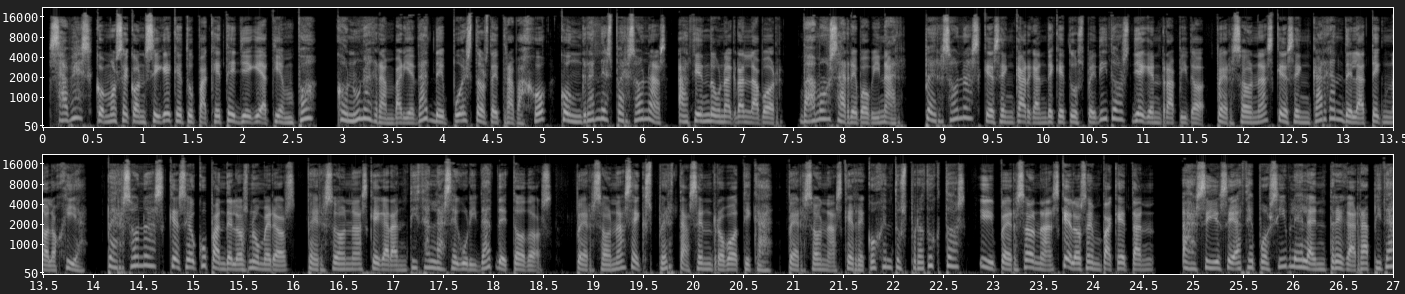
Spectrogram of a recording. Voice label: spanish corporate videos

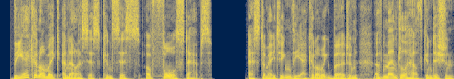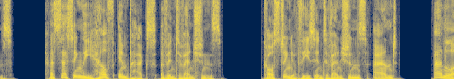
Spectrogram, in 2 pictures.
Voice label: English British narration

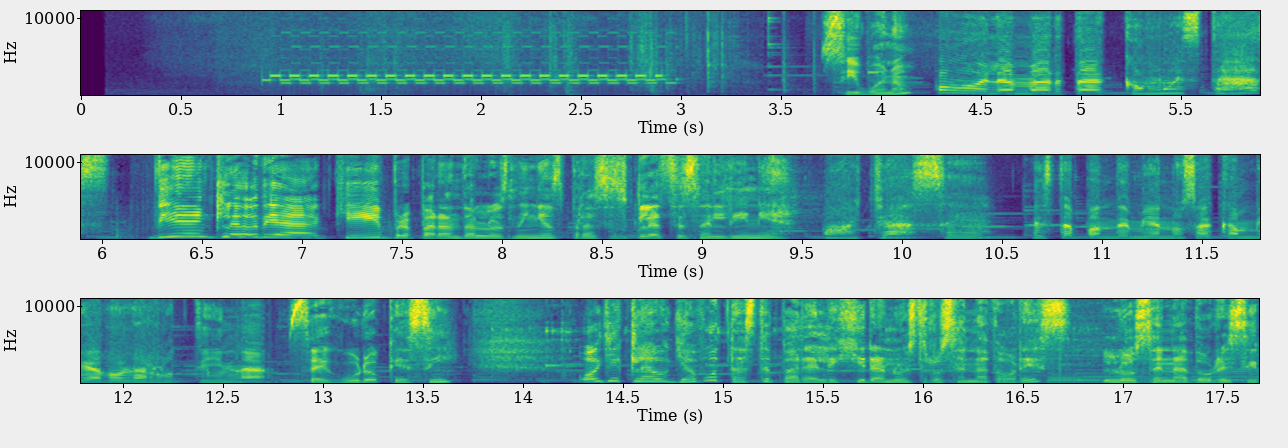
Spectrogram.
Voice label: spanish latin american political ads

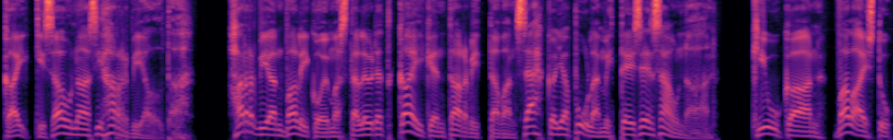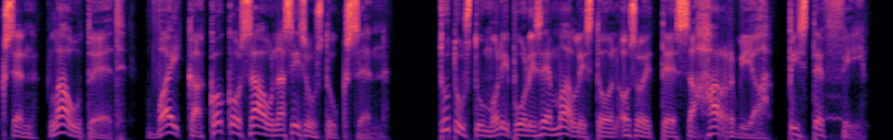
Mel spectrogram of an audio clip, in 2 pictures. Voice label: finnish commercial

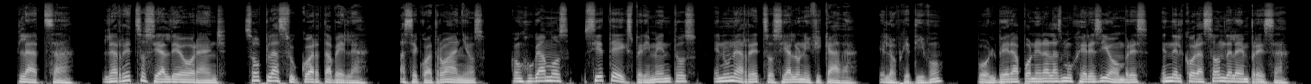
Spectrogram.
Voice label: Spanish Latin American neutral corporate

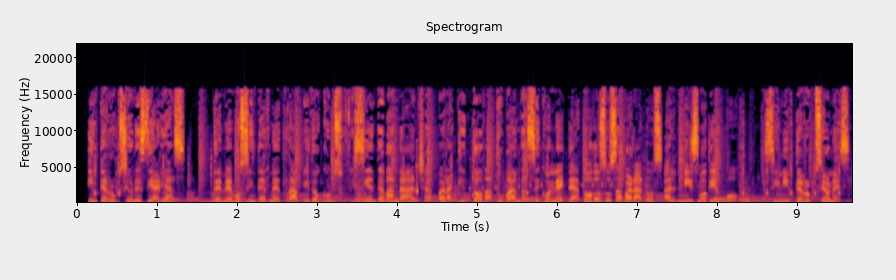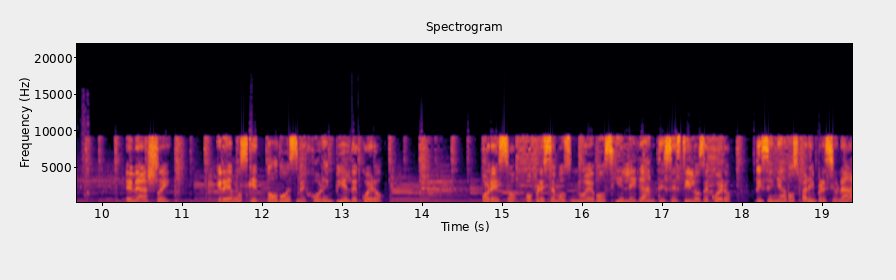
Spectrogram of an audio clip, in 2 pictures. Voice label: english commercial, voice actor

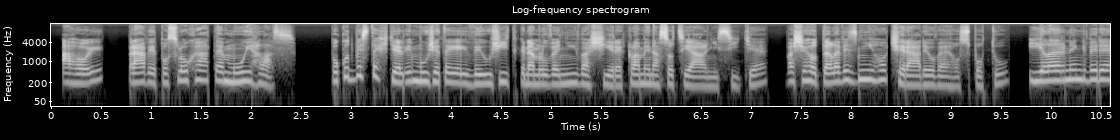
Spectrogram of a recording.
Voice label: czech narration

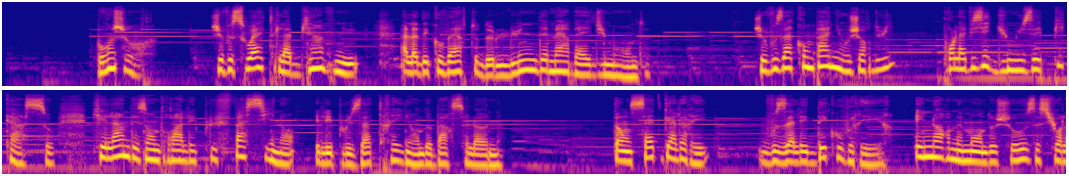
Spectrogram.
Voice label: french narration

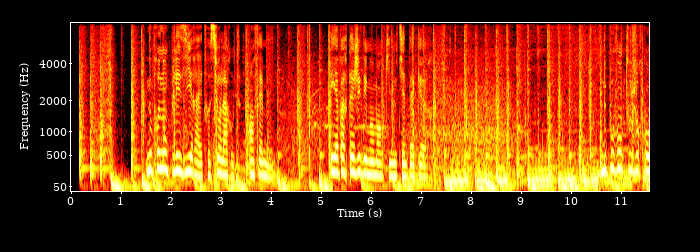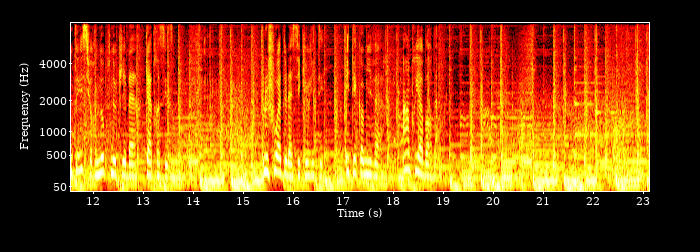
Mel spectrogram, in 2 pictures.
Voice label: french automotive; French voice over actress native from France, neutral accent

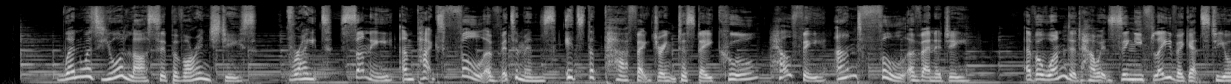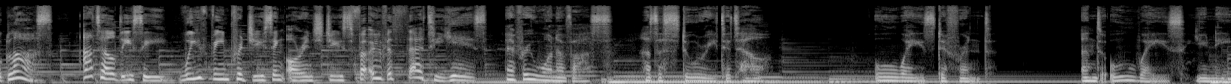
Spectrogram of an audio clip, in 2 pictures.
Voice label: english british corporate videos

